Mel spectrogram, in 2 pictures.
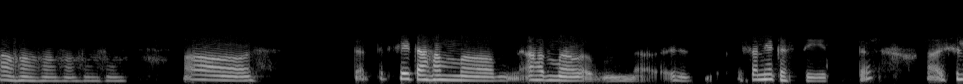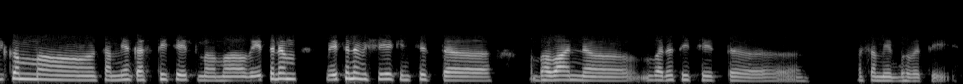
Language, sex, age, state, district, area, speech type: Sanskrit, female, 45-60, Telangana, Hyderabad, urban, conversation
